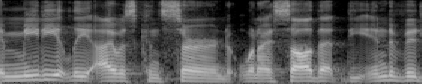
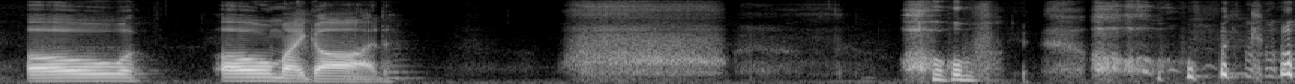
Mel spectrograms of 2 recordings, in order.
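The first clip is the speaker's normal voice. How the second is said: very slow, loud laughing, drawn-out "oh"; 5 dB louder than usual. Reacting to a story about a donation mix-up, laughing while talking. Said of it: "I'm laughing 'cause this is an insane situation".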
